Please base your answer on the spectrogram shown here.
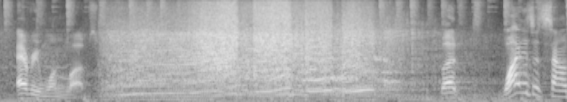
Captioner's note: engine revs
